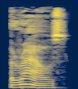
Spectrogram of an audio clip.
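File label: "arouse", British English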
